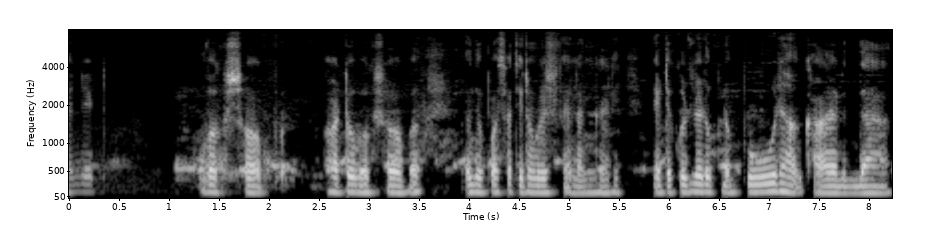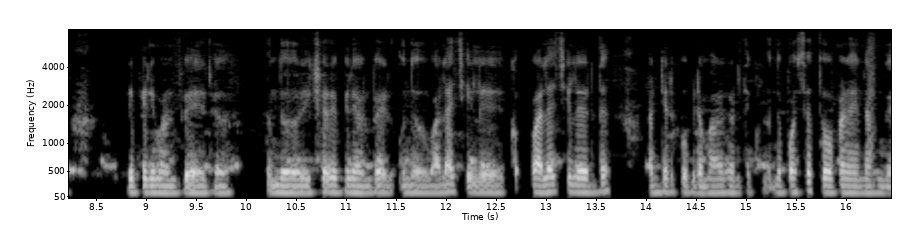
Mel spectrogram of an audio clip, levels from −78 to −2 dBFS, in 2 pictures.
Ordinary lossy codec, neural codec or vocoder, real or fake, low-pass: none; none; real; none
